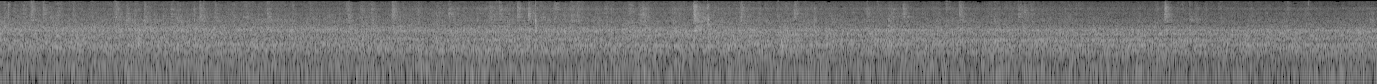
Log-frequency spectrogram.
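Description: Heavy rain falling in a steady hiss, with sharp ticks of drops striking close by on the balcony tiles and railing.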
